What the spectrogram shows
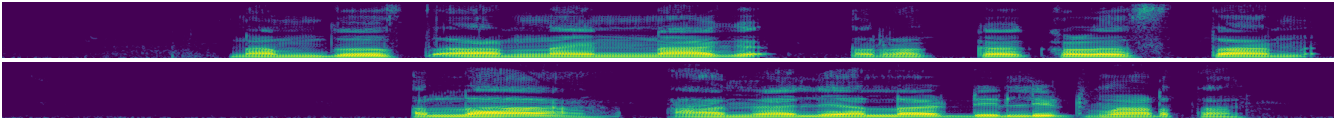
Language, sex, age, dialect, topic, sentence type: Kannada, male, 18-24, Northeastern, banking, statement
